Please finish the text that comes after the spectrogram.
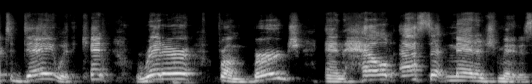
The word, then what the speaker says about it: Birge: we are here today with kent ritter from burge and held asset management is that the right pronunciation kent yeah you nailed it great great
